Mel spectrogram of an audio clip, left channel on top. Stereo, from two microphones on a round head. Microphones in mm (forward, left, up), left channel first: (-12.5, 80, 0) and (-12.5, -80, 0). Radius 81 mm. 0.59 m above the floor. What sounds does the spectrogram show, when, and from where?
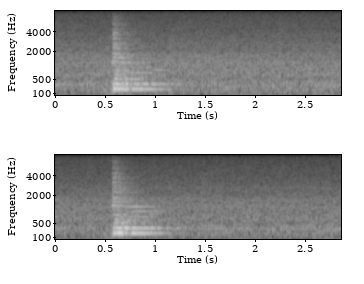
0.6 s a snare drum: 25° right (ahead or behind), 3.5 m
